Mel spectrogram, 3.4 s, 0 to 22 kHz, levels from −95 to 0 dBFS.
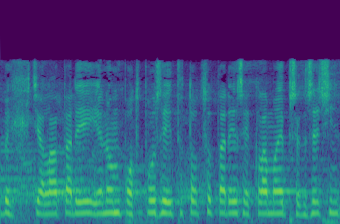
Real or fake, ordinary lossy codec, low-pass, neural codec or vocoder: real; MP3, 48 kbps; 7.2 kHz; none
